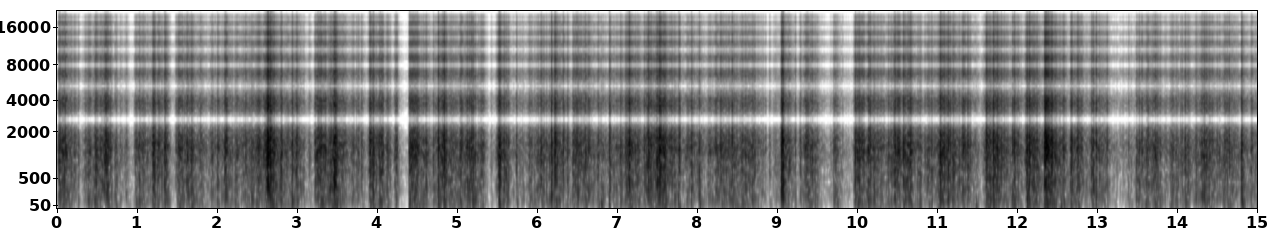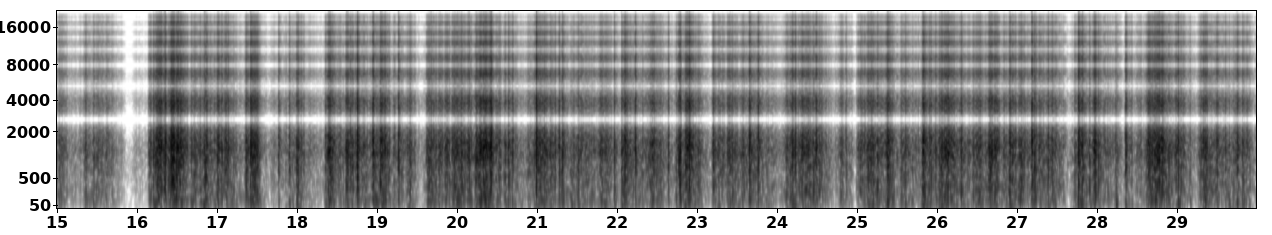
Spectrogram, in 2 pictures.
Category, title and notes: Sound effects > Objects / House appliances
Error TV 1 Noise Crushed
I synth it with phasephant! Used the Footsteep sound from bandLab PROTOVOLT--FOLEY PACK. And I put it in to Granular. I used Phase Distortion to make it Crunchy. Then I give ZL Equalizer to make it sounds better.
Error, Noise, Radio, TV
